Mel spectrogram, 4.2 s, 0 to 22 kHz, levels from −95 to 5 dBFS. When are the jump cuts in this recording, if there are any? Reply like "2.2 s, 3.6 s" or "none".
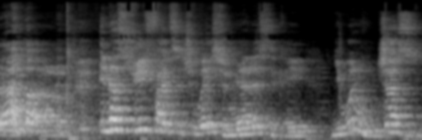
1.0 s

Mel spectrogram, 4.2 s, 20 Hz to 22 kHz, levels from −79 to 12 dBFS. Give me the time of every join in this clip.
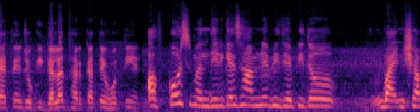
1.4 s

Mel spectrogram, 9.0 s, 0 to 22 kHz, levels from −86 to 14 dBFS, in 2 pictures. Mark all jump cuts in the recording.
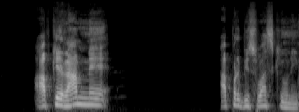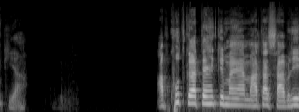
none

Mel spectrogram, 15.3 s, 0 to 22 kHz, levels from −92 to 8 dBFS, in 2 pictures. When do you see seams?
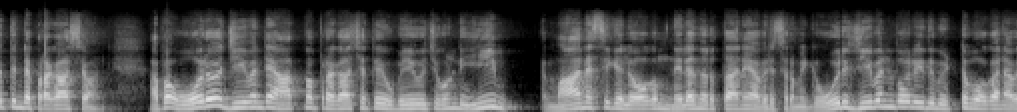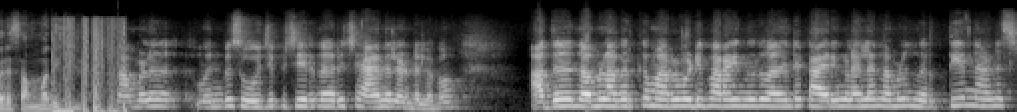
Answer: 8.6 s

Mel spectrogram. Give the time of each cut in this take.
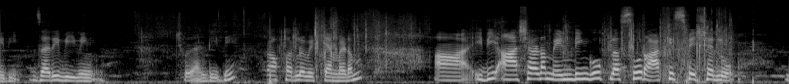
2.7 s

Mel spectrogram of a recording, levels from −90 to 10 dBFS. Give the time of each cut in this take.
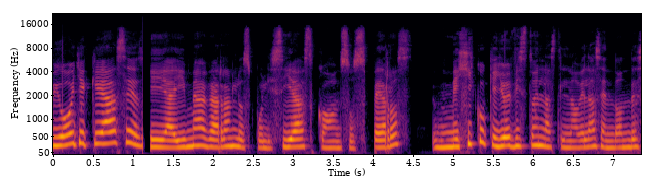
1.2 s, 4.6 s

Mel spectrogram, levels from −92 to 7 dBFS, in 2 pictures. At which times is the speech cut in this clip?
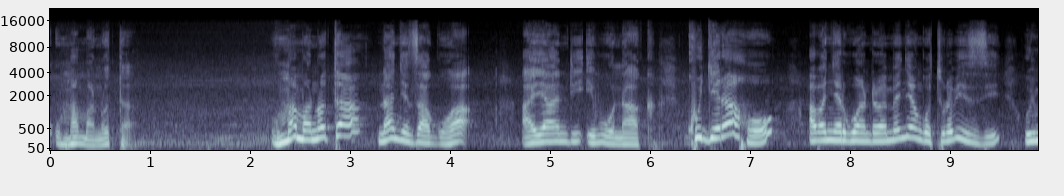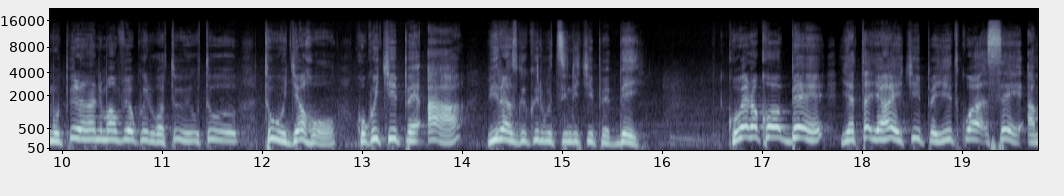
none

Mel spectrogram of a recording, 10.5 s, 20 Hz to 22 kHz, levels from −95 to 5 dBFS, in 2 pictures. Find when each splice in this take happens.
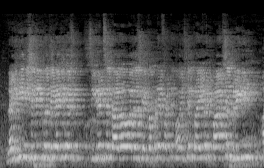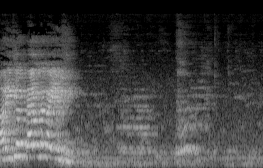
3.5 s

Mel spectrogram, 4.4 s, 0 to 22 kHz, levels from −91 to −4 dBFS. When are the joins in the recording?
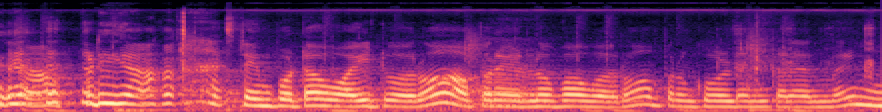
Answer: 1.1 s

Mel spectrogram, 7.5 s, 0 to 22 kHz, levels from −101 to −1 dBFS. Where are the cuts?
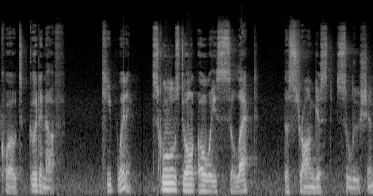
2.8 s

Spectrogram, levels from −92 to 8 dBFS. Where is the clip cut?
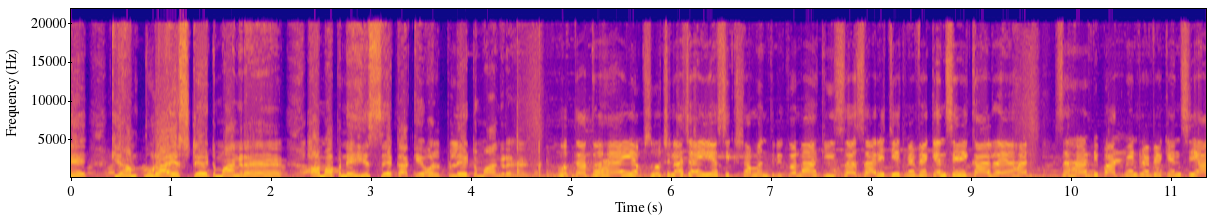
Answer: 4.7 s, 9.7 s

